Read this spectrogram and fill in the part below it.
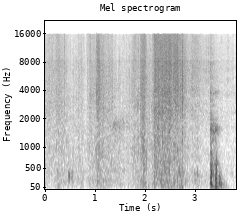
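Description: A plastic bag crinkles and rustles close up.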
